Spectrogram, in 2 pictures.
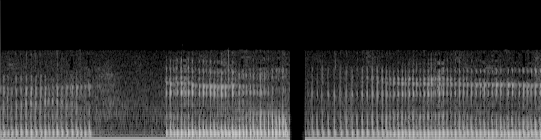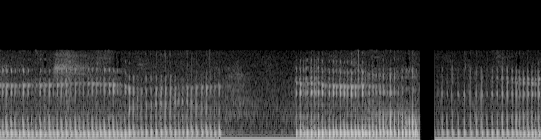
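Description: Deep, throaty growling from a leopard rolls on in sustained rumbling stretches. The rough, pulsing sound stops briefly a few times before starting again.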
